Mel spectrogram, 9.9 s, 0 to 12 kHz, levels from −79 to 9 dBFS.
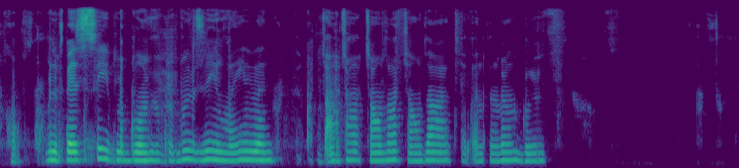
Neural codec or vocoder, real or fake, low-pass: autoencoder, 22.05 kHz, a latent of 192 numbers a frame, VITS, trained on one speaker; fake; 9.9 kHz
